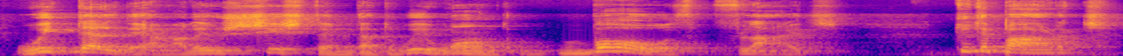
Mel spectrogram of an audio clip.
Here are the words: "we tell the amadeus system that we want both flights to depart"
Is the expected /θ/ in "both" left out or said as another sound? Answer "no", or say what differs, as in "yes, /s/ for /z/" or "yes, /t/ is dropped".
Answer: no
